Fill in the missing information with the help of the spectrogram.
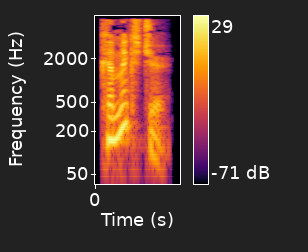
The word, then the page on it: commixture: British English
